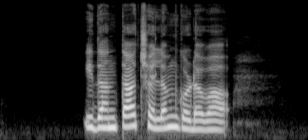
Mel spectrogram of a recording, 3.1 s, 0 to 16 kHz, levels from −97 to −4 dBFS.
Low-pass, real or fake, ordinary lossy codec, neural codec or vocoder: 14.4 kHz; real; none; none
